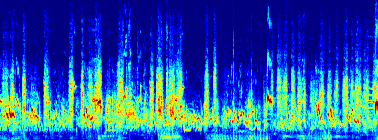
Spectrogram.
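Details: Chattering budgerigars keep up a dense layer of chirps and scratchy notes, with louder bursts and clear piercing whistles near the second, fifth and final seconds.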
